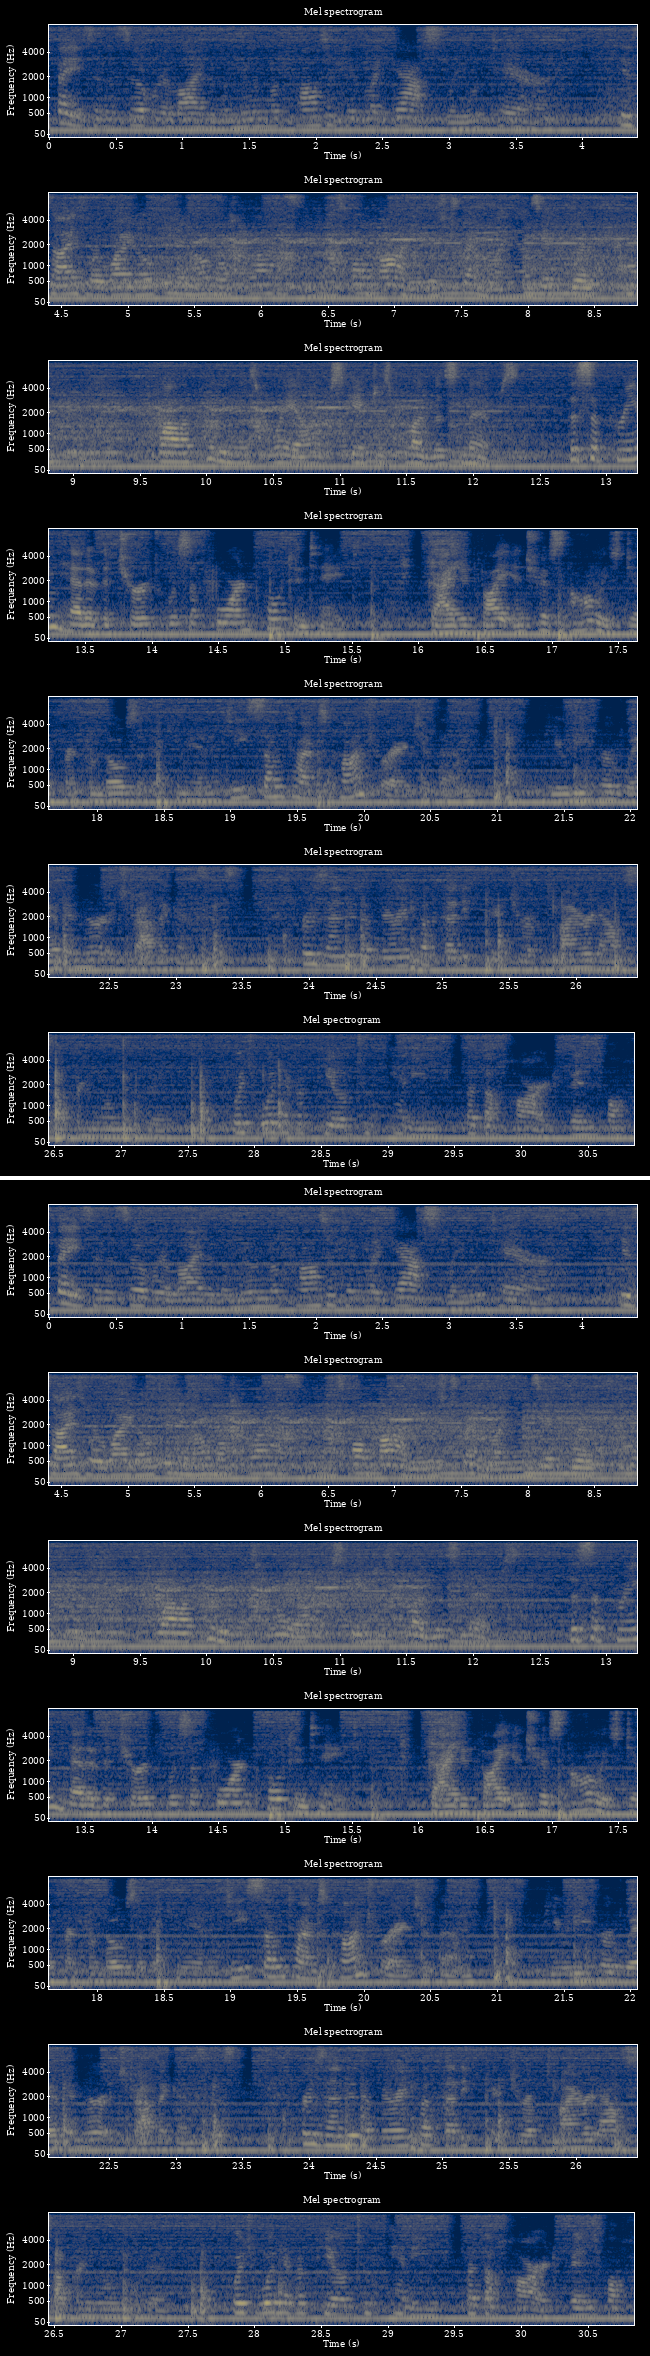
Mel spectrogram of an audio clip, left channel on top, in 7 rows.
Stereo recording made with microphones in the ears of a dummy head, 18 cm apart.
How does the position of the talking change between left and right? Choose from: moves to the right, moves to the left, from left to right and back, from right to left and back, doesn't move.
from right to left and back.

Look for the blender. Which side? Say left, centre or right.
right.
